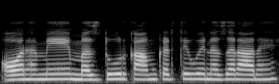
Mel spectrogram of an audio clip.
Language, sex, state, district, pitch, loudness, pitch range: Hindi, female, Madhya Pradesh, Bhopal, 235 Hz, -15 LUFS, 230-245 Hz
